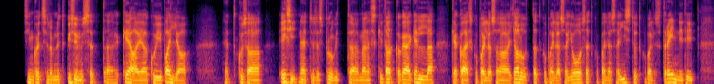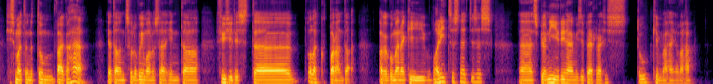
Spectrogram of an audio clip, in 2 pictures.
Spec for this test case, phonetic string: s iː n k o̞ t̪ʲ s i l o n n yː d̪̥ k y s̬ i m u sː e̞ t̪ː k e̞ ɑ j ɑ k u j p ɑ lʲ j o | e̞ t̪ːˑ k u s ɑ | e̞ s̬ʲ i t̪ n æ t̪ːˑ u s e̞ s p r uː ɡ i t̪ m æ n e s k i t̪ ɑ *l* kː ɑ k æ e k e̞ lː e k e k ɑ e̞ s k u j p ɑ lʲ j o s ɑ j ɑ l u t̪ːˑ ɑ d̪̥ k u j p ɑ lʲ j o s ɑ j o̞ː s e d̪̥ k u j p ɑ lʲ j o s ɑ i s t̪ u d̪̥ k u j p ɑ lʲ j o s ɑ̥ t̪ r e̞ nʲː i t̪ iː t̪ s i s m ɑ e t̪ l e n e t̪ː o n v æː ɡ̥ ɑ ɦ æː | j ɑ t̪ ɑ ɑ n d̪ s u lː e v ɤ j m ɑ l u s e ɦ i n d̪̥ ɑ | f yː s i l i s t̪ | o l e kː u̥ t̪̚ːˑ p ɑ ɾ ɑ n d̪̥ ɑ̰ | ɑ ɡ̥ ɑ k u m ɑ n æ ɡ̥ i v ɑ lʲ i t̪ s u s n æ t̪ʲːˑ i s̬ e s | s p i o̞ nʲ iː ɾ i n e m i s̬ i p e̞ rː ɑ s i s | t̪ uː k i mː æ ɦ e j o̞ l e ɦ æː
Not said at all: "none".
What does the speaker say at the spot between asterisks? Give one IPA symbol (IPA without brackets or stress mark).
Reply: r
